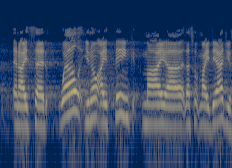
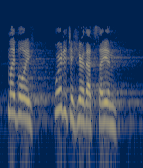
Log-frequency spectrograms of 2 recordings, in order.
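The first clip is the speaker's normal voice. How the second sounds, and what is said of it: Put-on Irish accent. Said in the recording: “He was from Ireland. That's the best I can do. Lucky Charms accent.”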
